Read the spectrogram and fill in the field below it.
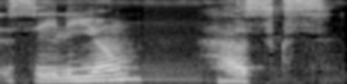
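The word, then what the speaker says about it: psyllium: यहाँ पर ये जो शुरू में पी आया है, ये पी साइलेंट है, सेलियम हस्क्स।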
